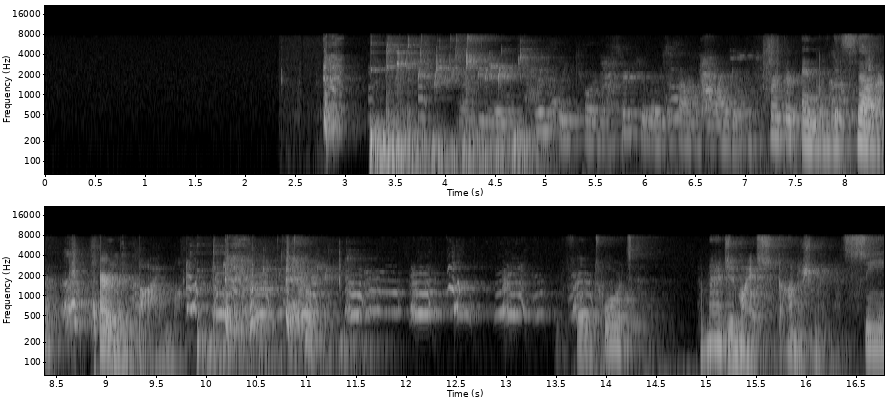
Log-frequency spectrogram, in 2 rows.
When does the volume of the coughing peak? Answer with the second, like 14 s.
11 s.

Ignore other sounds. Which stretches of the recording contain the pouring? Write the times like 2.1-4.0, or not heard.
3.2-5.0, 9.9-11.7.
